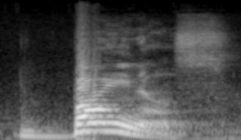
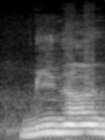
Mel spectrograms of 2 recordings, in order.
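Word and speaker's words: Binance: da borsalardan da bahsedeyim baynaz bina diye okuyan da var telaffuza takılmayın arkadaşlar Balyoz Borsası Benim Benim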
